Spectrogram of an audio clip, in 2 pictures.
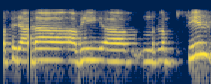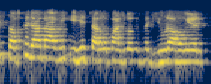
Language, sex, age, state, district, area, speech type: Maithili, female, 18-30, Bihar, Sitamarhi, rural, conversation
